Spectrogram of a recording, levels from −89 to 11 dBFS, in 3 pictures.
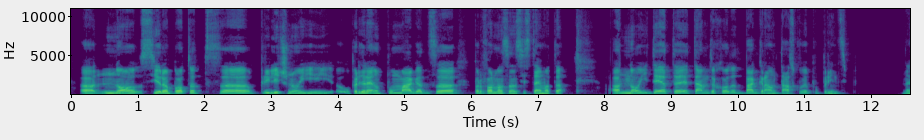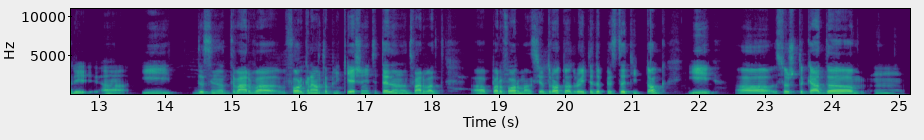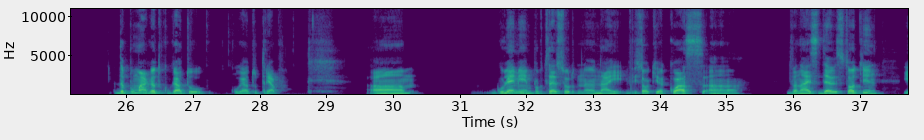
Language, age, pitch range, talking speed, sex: Bulgarian, 30-49, 110-145 Hz, 95 wpm, male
